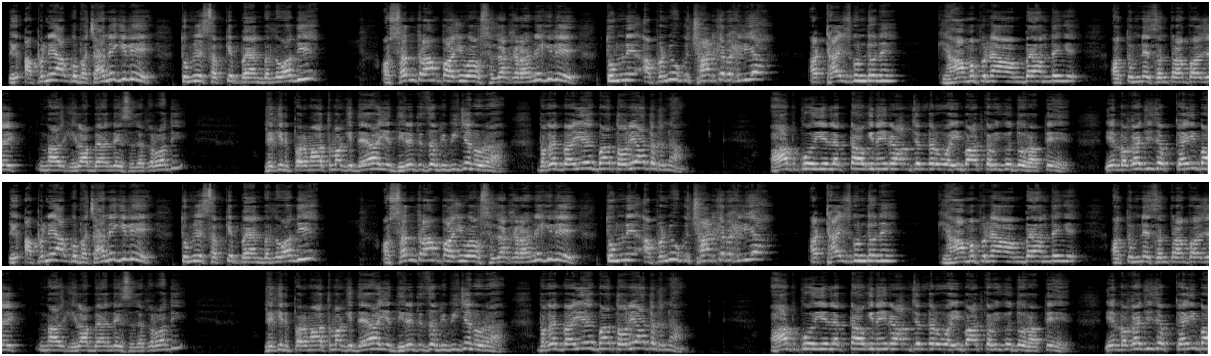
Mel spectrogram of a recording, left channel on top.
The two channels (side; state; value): both; normal; correlation 0.95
